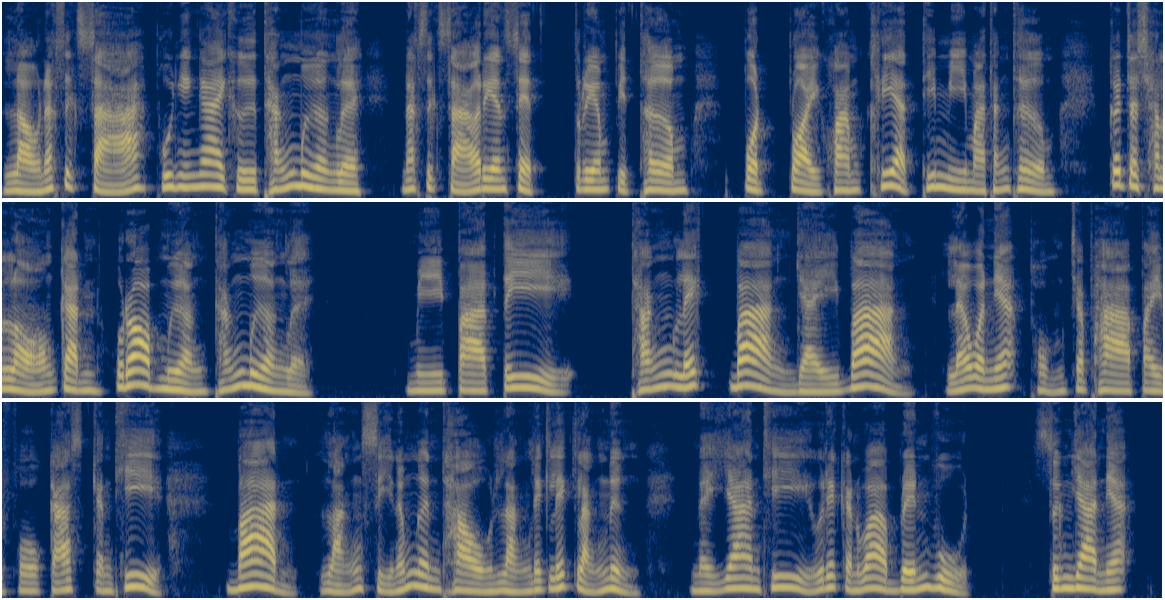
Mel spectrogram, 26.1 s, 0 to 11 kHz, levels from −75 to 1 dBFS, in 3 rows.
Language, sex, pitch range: Thai, male, 130-175 Hz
